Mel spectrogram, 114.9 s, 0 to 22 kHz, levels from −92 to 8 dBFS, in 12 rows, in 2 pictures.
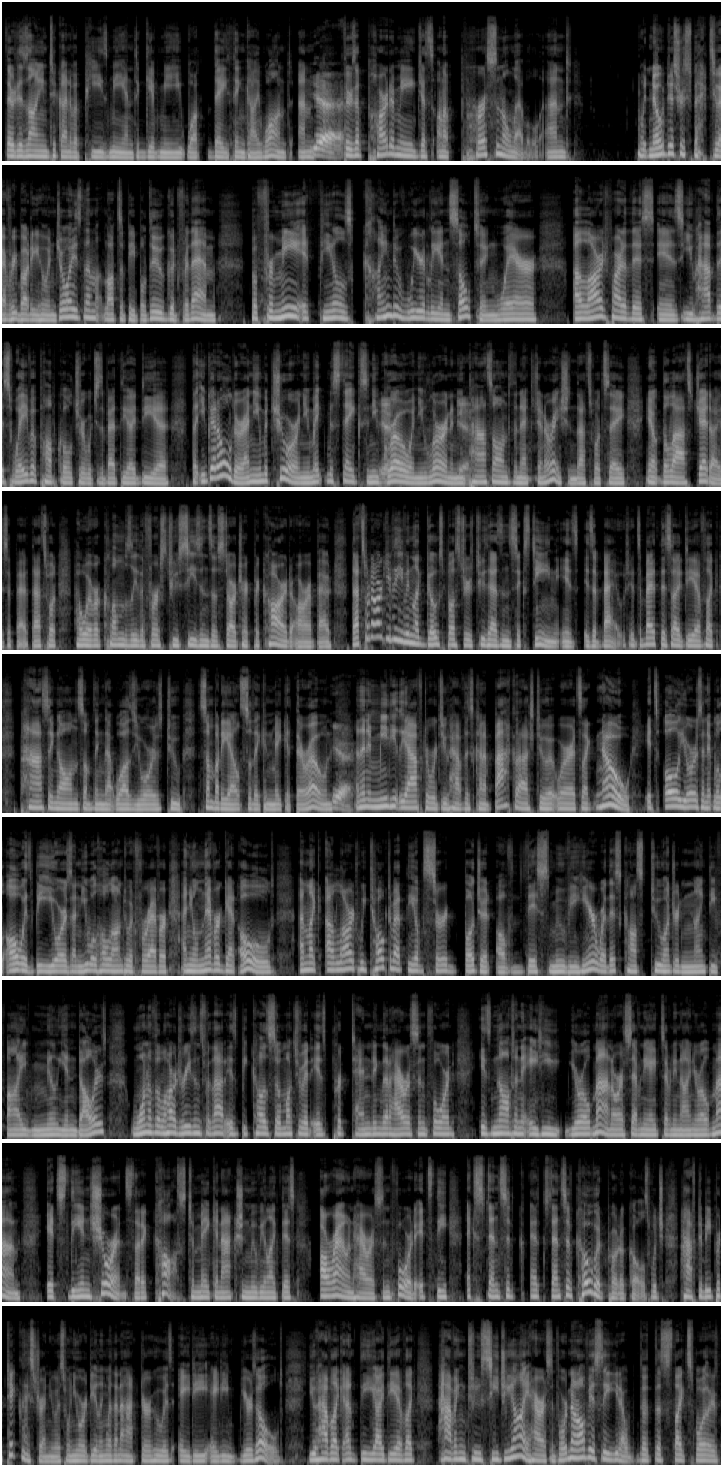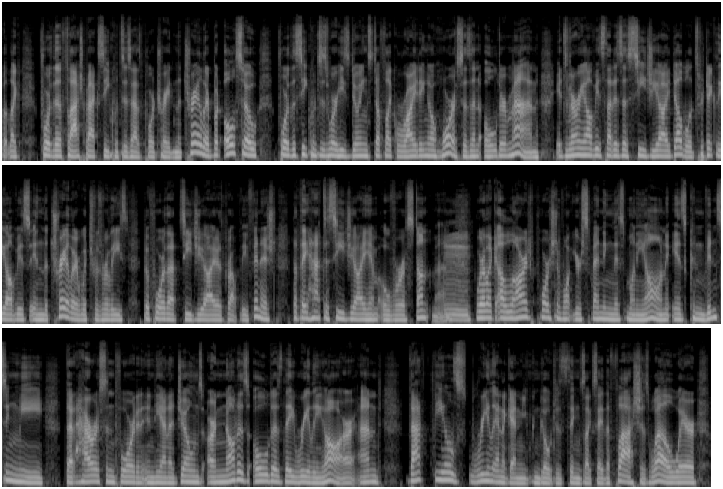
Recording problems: none

